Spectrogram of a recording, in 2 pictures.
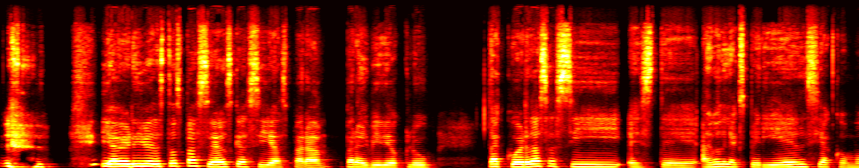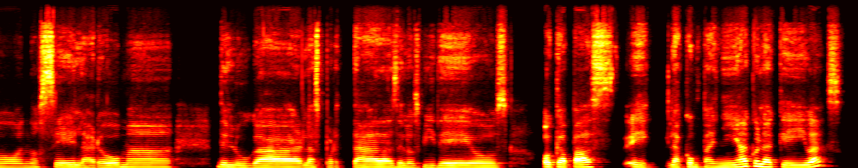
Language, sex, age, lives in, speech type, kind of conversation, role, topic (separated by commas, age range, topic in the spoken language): Spanish, female, 30-34, United States, conversation, podcast, host, ¿Recuerdas la emoción de alquilar una película en el videoclub?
